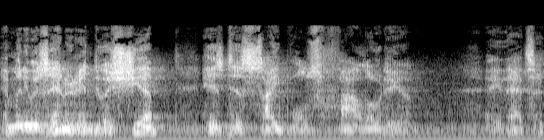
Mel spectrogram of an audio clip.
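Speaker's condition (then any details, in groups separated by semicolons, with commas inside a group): Laryngeal cancer; no spread on MRI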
